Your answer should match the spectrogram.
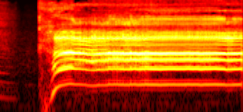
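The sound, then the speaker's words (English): A man lets out a loud, sustained yell, his voice rising sharply then holding a strained, drawn-out shout for a couple of seconds, forceful with no other talking. “Why the fuck are you yelling?”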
